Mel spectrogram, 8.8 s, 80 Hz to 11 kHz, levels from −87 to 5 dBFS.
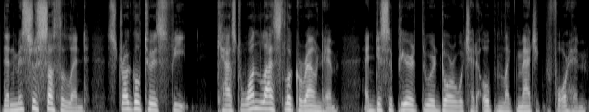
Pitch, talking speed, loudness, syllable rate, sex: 145 Hz, 170 wpm, -21 LUFS, 4.9 syllables/s, male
